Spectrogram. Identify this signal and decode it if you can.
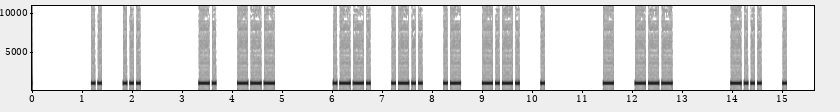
Morse code, heard as a keyed tone, about 18 wpm, spaced as for 12 wpm, 1000 Hz. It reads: IS NO PLACE TO BE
